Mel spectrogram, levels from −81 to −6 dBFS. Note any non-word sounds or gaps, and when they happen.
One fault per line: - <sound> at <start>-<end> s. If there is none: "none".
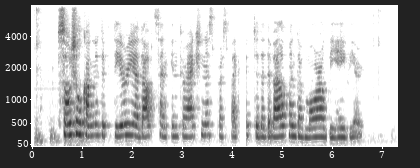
- dropout at 4.1-4.3 s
